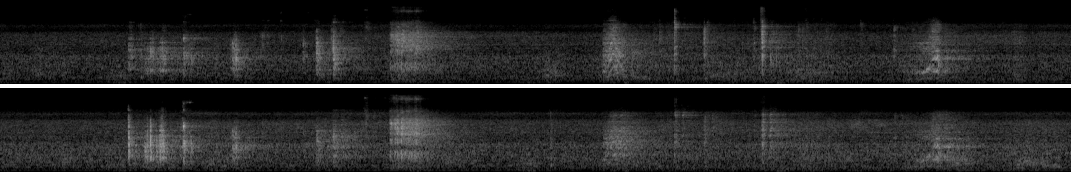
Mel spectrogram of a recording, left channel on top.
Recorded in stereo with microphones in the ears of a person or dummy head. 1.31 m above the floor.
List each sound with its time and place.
1.3 s keys jangling: 60° right (ahead or behind), 0.9 m; by 3.5 s 50° left (ahead or behind), 1.5 m
3.6 s a dropped coin: 15° right (ahead or behind), 2 m
6.0 s a zipper: 45° left (ahead or behind), 2.5 m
